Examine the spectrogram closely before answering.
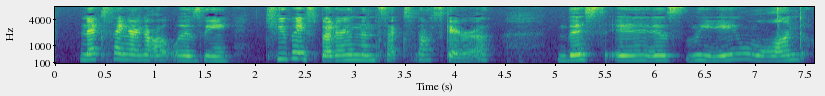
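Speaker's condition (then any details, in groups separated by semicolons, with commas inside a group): Cerebral palsy, spastic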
